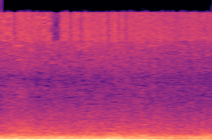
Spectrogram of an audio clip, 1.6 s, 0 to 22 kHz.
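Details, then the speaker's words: Vintage Hunter/Robbins & Myers Original 52" ceiling fan, late-70s/early-80s model 22274, 2.5 A, oil-bath pancake motor, freshly oiled: steady low hum with a slight wobble, nothing rubbing or ticking; runs smoothly and quietly. "it's a little buddy but um other than that want to get up to speed it's pretty quiet"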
